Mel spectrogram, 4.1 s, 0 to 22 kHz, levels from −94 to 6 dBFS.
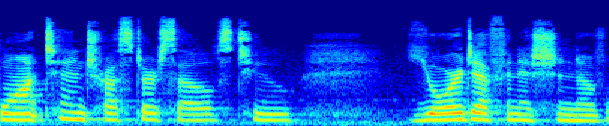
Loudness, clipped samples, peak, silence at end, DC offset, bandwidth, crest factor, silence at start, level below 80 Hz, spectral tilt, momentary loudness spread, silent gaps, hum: -28 LUFS; under 0.1%; -12 dBFS; 0 s; under 0.1%; 13 kHz; 16 dB; 0 s; -64 dBFS; -4 dB/octave; 11 LU; none; none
